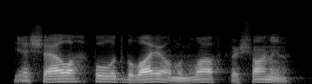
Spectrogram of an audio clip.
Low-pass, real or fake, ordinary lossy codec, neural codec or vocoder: 7.2 kHz; fake; none; codec, 16 kHz, 0.5 kbps, FunCodec, trained on LibriTTS, 25 frames a second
